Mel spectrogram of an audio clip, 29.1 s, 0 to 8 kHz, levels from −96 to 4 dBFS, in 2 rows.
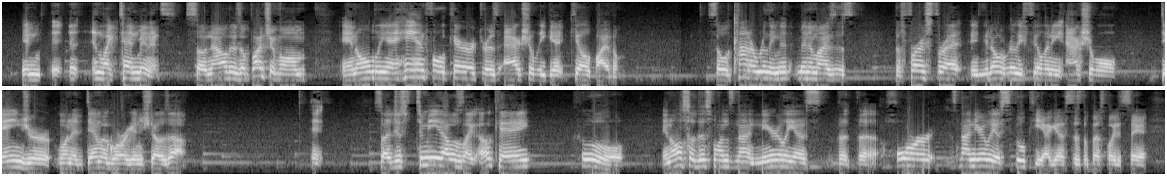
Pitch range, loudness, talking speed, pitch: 150-215 Hz, -14 LUFS, 165 wpm, 180 Hz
